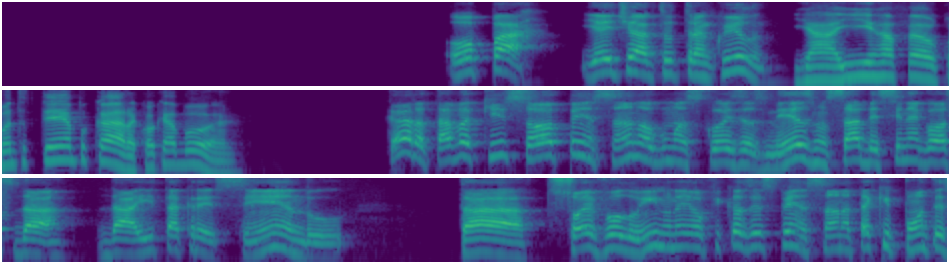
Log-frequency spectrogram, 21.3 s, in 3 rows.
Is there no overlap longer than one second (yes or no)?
yes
